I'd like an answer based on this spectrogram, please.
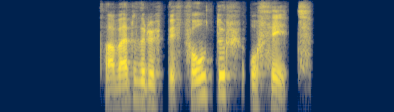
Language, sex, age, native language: Icelandic, male, 30-39, Icelandic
